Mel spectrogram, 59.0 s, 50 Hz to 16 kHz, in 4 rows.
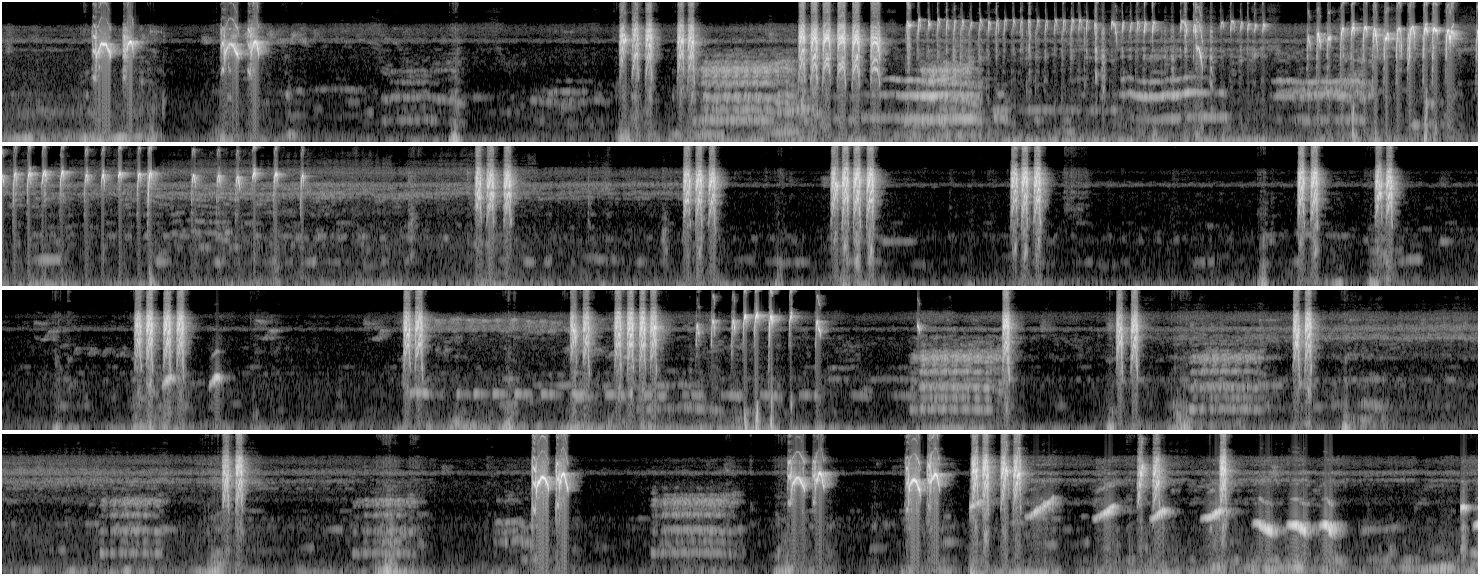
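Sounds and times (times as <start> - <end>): songbird trilling and chirping: 0.8 - 3.1, 6.2 - 7.3, 8.0 - 18.0, 19.4 - 20.0, 21.4 - 22.0, 23.0 - 23.6, 27.7 - 28.8, 30.0 - 32.3, 33.2 - 37.8, 40.6 - 41.0, 42.4 - 42.8, 46.4 - 46.8, 49.6 - 50.1, 52.0 - 52.6, 53.2 - 59.0
bird whistled notes: 53.4 - 57.8.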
